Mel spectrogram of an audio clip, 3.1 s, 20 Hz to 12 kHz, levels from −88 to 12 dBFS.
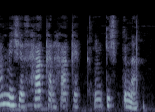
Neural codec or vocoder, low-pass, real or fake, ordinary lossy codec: none; 7.2 kHz; real; AAC, 32 kbps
